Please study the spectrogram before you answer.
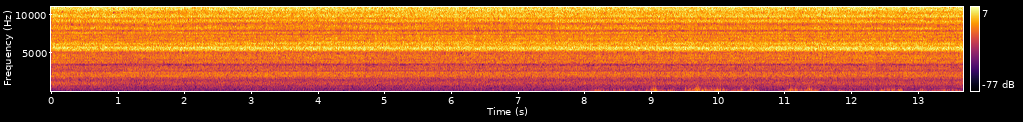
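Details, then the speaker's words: DeWalt D55146 air compressor, before check valve replacement: steady high-pitched hiss after the motor stops at about 200 PSI as air bleeds back past the failed check valve needle until it kicks on again around 160 PSI; leaking check valve. "as you can see it's going back down and it's going to kick on again about 160 or so and that's again because that check valve is letting the air by"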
